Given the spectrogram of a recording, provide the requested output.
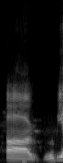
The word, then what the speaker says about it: RWBY: Yes, it's RWBY, which spells Ruby, but there's also like Team Orange or something like.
